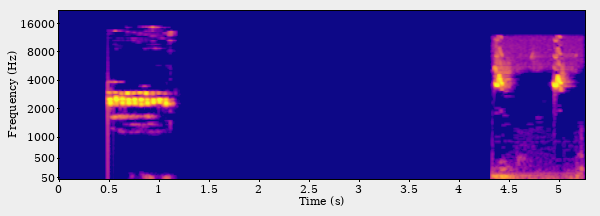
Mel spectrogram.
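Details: A Wrentit (Chamaea fasciata) gives a quick, even trill of about ten clear notes at a steady mid-high pitch, followed by two sharp knocking noises.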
